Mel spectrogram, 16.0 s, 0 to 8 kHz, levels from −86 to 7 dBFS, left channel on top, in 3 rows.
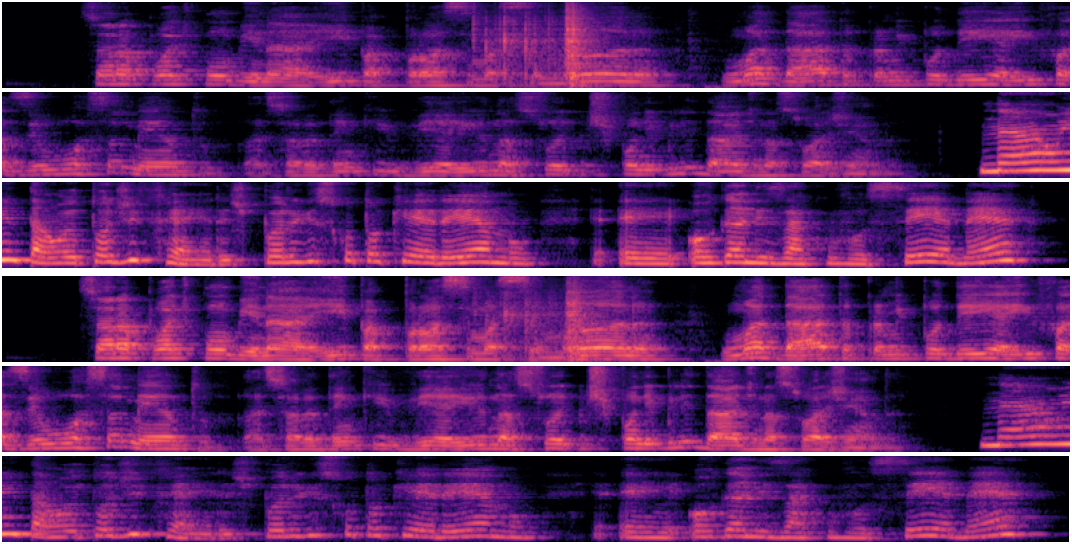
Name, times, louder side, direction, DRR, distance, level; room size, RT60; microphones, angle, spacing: voice 1, 0.4-3.3 3.6-9.8, right 6 dB, 50° right, 0.3 m, -28 dB
Crackle, 2.2-3.9, left 3 dB, 45° left, 0.6 m, -33 dB
voice 2, 10.2-13.3 13.8-15.8, left 6 dB, 85° left, 0.3 m, -23 dB
4.8 x 3.0 x 3.1 m
head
